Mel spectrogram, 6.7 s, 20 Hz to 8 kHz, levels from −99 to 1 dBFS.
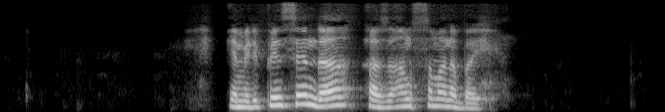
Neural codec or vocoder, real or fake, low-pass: codec, 16 kHz in and 24 kHz out, 1 kbps, XY-Tokenizer; fake; 7.2 kHz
